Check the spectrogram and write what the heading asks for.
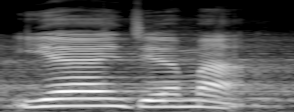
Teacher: Ini dinamakan dengan qalqalah sughra. Cara bacanya, huruf jimnya dipantulkan dengan pantulan ringan. Ya jama, keluar bunyi j.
